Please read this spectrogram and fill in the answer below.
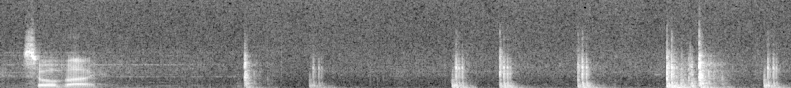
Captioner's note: door creaking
